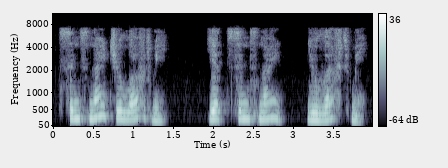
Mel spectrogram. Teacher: a verse that ends with an unstressed extra syllable the result is that the rhythm of the verse is thrown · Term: feminine ending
